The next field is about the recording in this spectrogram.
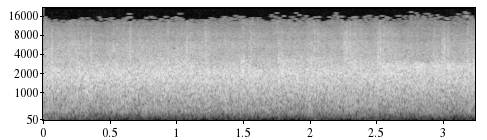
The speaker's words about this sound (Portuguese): Então, a todos eles, vamos dar uma salva de palmas, filhos.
